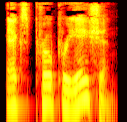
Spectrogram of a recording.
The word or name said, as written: expropriation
